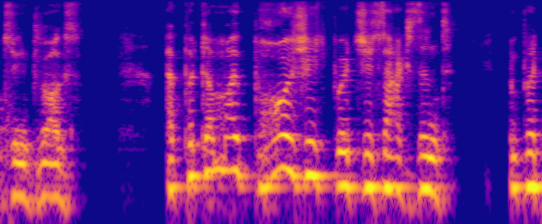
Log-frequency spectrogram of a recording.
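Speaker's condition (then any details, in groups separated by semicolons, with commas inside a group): Traumatic brain injury; speech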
